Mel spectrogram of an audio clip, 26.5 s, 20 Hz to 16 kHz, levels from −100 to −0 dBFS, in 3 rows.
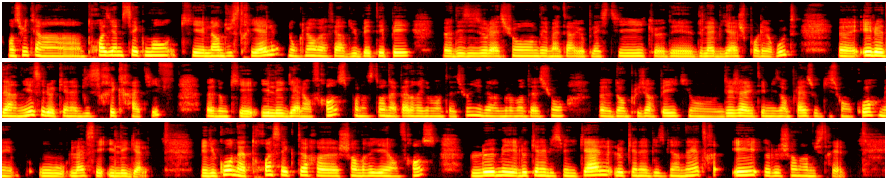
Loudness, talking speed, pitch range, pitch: -23 LUFS, 225 wpm, 180-215 Hz, 190 Hz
